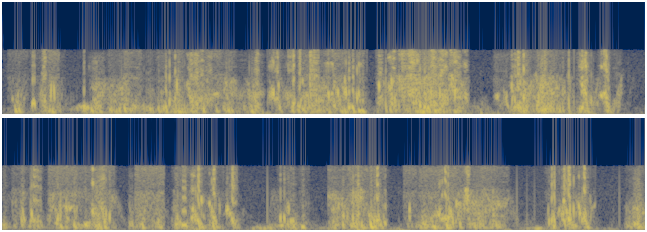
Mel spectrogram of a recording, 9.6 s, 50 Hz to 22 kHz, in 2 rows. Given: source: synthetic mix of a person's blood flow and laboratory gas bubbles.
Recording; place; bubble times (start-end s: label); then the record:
Doppler ultrasound of blood flow; subclavian vein
0.04-0.47 s: bubbles
0.64-2.73 s: bubbles
2.79-3.51 s: bubbles
3.68-4.66 s: bubbles
4.82-5.69 s: bubbles
5.75-6.04 s: bubbles
6.08-6.61 s: bubbles
6.88-7.13 s: bubbles
7.27-7.73 s: bubbles
7.83-8.63 s: bubbles
8.88-9.27 s: bubbles
9.48-9.65 s: bubbles
From the record:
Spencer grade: 4 (maximum detectable bubble signal sounding continuously throughout systole and diastole of every cardiac period, and overriding the amplitude of the normal cardiac signals); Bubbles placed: anywhere in the cardiac cycle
